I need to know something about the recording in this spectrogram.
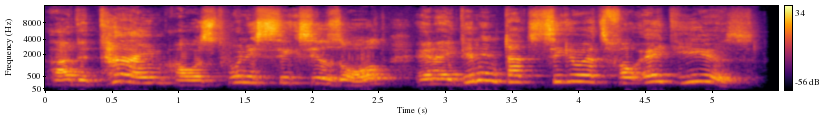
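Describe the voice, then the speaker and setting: A man's voice: high voice, a little slow, darkish tone. A middle-aged man with an Israeli accent, a native Hebrew speaker, telling his own story of quitting smoking in earnest, slightly non-native English. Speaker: speaker pitching a quit-smoking program. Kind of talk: personal testimonial talk. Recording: roomy, from some distance.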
